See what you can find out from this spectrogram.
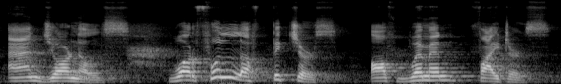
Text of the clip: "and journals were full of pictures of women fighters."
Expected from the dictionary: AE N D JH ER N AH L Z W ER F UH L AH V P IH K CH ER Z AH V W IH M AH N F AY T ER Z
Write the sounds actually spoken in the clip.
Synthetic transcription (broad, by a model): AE N D JH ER N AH L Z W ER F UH L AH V P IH K CH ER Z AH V W IH M AH N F AY T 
